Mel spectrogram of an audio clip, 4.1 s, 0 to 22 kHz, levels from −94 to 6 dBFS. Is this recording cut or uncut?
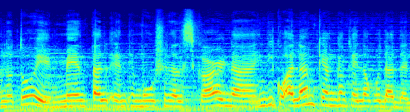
uncut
